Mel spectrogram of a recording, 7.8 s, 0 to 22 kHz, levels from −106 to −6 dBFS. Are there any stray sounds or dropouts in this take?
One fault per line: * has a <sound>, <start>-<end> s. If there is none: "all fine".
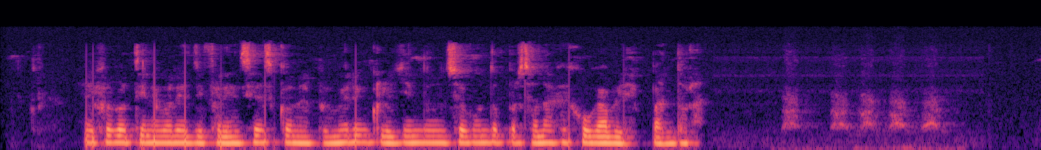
* has a bark, 5.8-7.3 s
